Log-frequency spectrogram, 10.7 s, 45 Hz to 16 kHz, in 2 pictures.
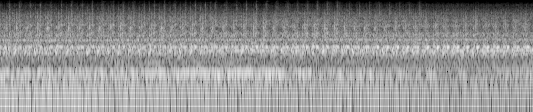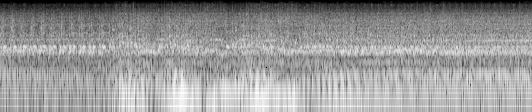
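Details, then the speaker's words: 1995 Nissan Pathfinder WD21 petrol engine first start after timing belt replacement, with no water pump or cooling fitted: idle with a quick, uneven puffing tick from an exhaust leak at the rear. "Hear that exhaust leak back there? That's aggravating."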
